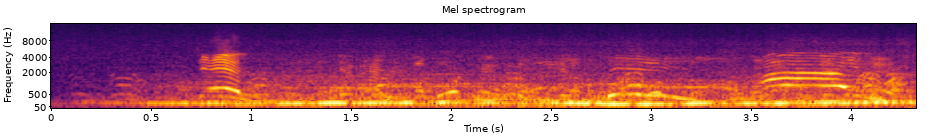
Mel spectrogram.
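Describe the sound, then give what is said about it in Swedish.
A steady, droning motor whine of chainsaws starting up during the 1971 elm tree dispute in Stockholm, while a crowd of voices shouts and calls over it in a loud, agitated outdoor scene as police clash with the crowd. “Ja, nu har alltså motorsågarna börjat och nu är läget verkligen allvarligt här.”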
